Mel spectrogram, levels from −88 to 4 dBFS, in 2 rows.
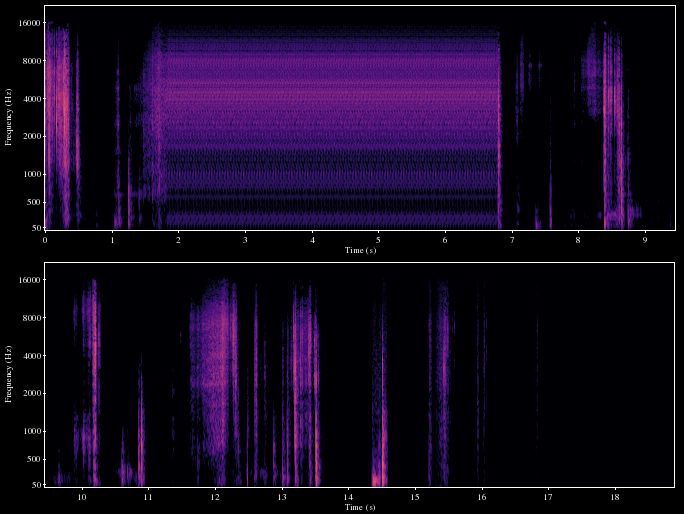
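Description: From 1.87 to 6.8 s a rapid machine-gun stutter at 25 Hz repeats one 40 ms slice exactly: a system hang loop, with the hardware cycling a frozen buffer. From 14.27 s to the end, the fade-out turns gritty: truncation distortion on a fade, with the coarse steps fitting about 9-bit resolution without dither.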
